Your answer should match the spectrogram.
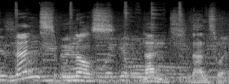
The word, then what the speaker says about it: Nantes: Comment tu prononces Nance ou Nance? Nantes.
